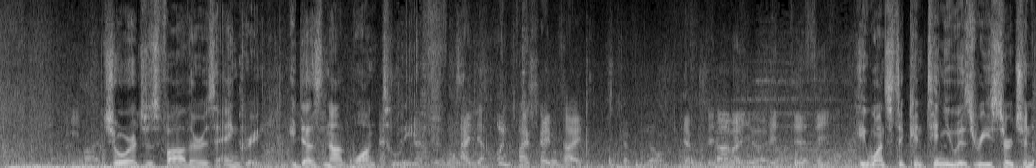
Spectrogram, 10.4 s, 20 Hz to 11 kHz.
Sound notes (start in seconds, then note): 4.6 in German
